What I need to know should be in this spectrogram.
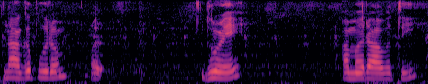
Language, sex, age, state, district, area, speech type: Sanskrit, female, 30-45, Maharashtra, Nagpur, urban, spontaneous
